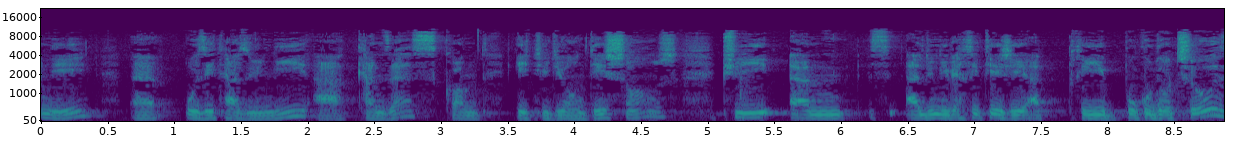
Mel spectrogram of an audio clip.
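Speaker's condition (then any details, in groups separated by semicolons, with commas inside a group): No condition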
